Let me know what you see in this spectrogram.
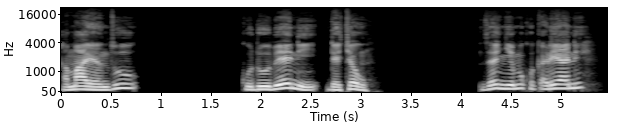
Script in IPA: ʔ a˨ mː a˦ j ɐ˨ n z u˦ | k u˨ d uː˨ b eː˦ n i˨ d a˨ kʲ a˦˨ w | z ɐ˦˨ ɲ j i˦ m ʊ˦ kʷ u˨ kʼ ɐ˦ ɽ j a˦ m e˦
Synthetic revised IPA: ʔ a˨ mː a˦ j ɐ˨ n z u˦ | k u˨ d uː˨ b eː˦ n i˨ d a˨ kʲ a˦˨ w | z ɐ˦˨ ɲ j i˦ m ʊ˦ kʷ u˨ kʼ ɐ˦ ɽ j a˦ n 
